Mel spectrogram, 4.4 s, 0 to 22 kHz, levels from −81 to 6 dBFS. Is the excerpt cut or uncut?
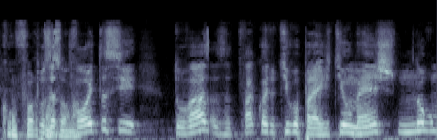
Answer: cut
